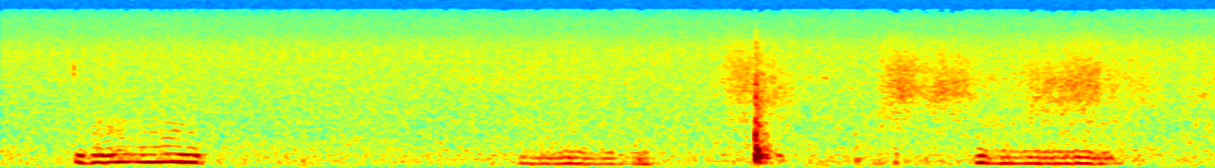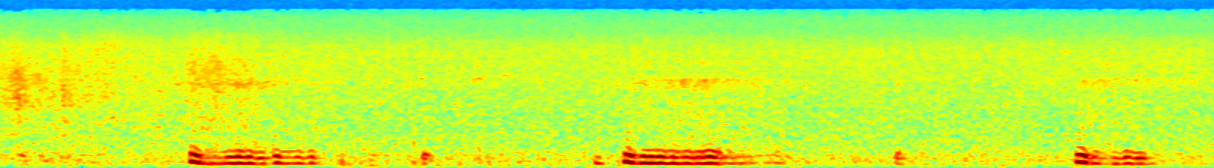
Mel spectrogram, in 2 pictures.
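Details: Miss the cat snores in her sleep, deep droning rasps repeating about every three seconds, with a sharp click and a brief soft rustle partway through.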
